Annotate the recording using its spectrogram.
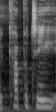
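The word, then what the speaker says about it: kaputī: So kaputi is cup of tea. So this is your keep cup. That's the loan word used for keep cup. But with Maori spelling and pronunciation applied to it.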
